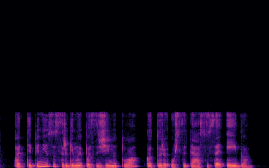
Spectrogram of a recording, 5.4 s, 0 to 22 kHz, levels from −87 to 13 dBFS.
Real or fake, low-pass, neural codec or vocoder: real; 7.2 kHz; none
